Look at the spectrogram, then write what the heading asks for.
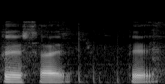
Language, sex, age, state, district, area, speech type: Santali, male, 45-60, Jharkhand, East Singhbhum, rural, spontaneous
